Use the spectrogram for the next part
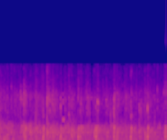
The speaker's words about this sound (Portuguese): Deste modo, também, mais uma vez, uma salva de palmas.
